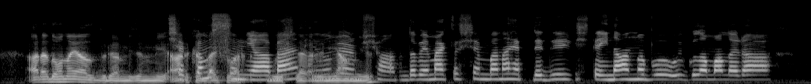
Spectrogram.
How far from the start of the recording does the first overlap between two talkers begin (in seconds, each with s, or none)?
1.7 s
